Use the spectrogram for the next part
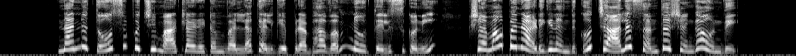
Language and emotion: Telugu, happy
